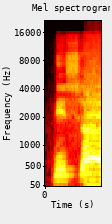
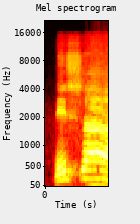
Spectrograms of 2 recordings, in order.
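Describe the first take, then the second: First: The final vowel is short, not lengthened. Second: The final vowel is lengthened to two counts. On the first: The speaker calls it wrong. "kadang mad iwadnya tidak dibaca" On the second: The speaker calls it right. "harusnya Nisa"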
